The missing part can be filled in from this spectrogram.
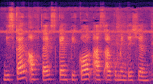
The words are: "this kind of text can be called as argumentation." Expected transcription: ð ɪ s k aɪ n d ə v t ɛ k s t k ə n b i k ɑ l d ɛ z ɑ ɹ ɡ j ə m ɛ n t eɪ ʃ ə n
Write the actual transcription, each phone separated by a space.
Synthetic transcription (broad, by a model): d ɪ s k aɪ n ə f t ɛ k s k ə n b i k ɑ l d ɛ s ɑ ɹ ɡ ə m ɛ n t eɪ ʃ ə n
